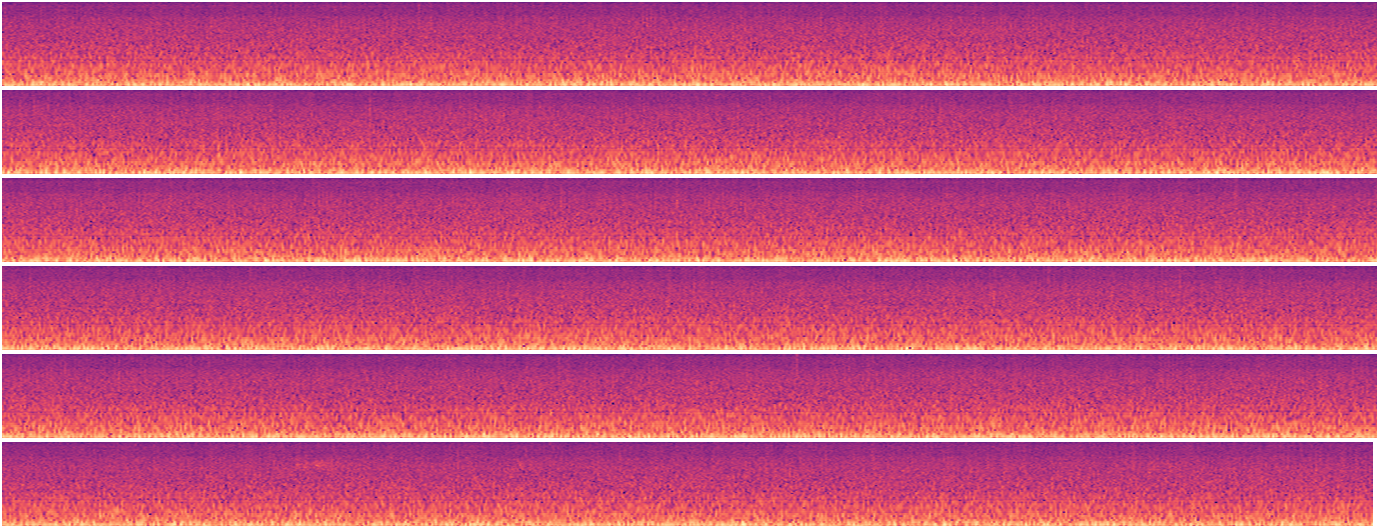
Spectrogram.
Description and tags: fan helsinki socispihakaikk
A collection of fans, all in the same back yard. Among my other fan sounds you can find some more individually pointed recordings of these particular fans. Field recording from Helsinki, Finland.
Check the Geotag!
listen-to-helsinki, fan, city, ambience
